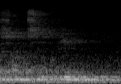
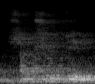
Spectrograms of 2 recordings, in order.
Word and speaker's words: Syamsuddin: Ya, orang-orang Turki bilangnya Syamsiddin. Sebenarnya ejaannya Syamsuddin, Bapak, Ibu ya. Syamsuddin matahari agama.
